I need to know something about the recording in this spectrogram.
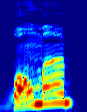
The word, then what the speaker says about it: Woma: And that's the other thing, like Woma, WOMA is how you say the word.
